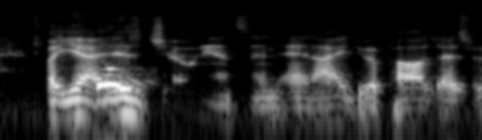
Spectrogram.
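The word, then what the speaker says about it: Johansen: What the heck are you doing when you keep calling the center for the Preds Johansson? He is not from Europe. It is pronounced Johansson.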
